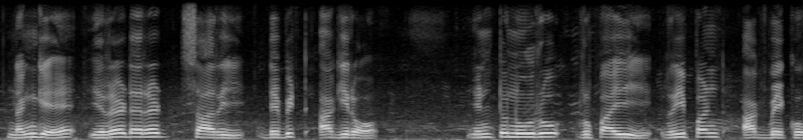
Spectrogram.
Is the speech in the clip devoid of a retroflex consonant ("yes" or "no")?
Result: no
